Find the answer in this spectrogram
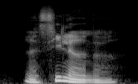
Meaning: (noun) cylinder; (verb) inflection of cylindrer: 1. first/third-person singular present indicative/subjunctive 2. second-person singular imperative
- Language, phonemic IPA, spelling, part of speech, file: French, /si.lɛ̃dʁ/, cylindre, noun / verb, Fr-cylindre.ogg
